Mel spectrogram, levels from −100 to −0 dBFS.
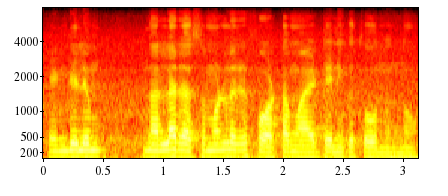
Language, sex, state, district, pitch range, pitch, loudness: Malayalam, male, Kerala, Kasaragod, 110-125 Hz, 120 Hz, -16 LUFS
